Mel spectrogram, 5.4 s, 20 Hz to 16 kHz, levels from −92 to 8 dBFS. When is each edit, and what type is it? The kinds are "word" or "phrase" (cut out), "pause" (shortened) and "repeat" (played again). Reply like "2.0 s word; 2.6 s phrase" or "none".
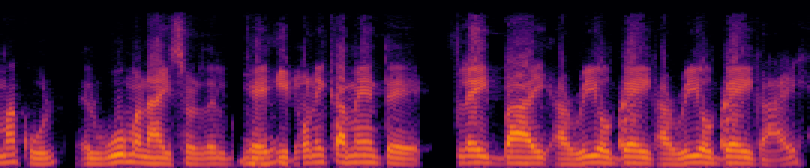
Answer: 1.5 s word; 3.0 s word; 4.4 s repeat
